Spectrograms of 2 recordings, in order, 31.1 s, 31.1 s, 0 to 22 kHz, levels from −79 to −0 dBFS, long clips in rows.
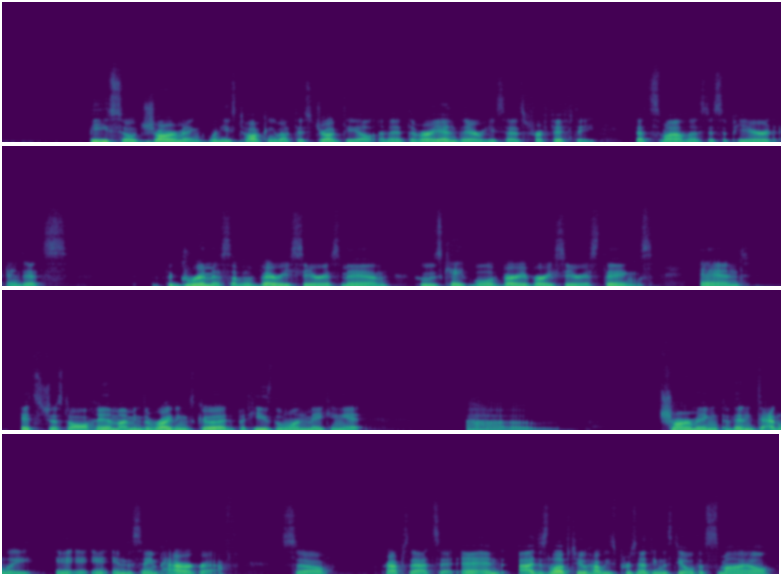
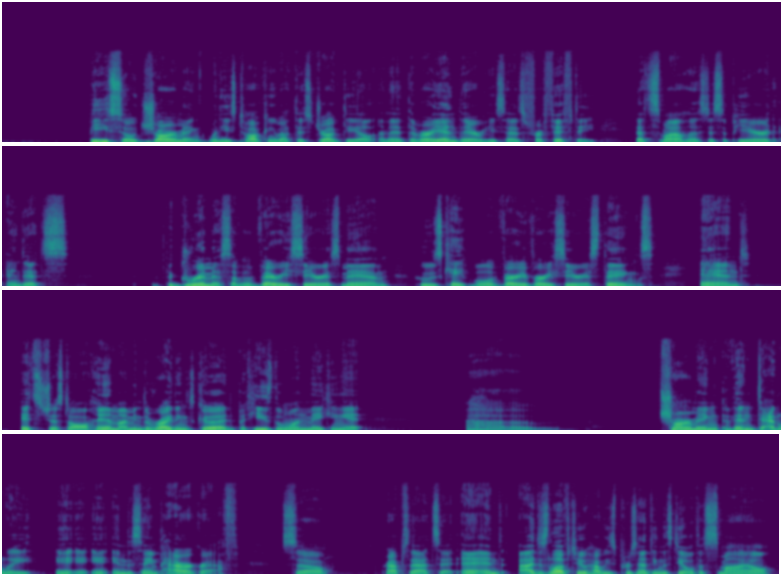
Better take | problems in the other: second | muffled; very; fading above 3.5 kHz

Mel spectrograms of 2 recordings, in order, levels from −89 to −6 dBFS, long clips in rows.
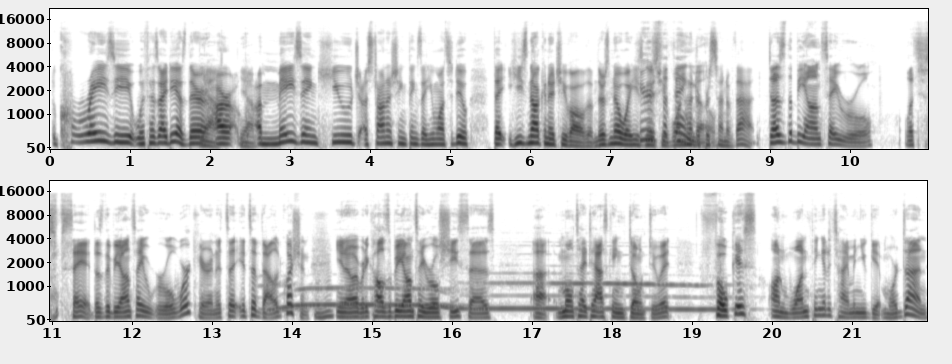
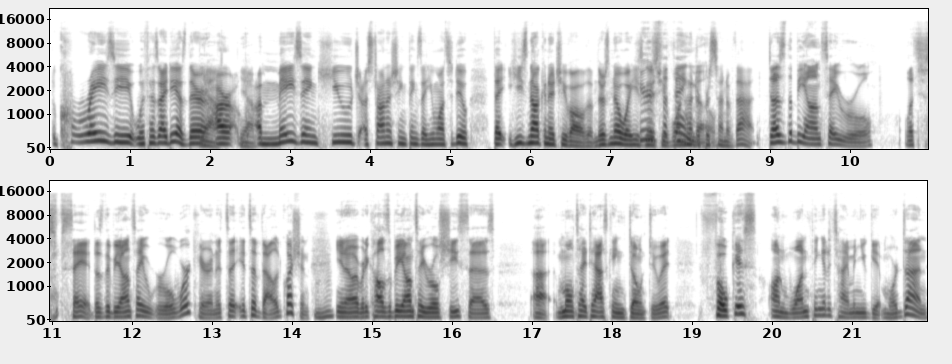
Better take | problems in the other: second | dog barking; noticeable; from 14 to 20 s; peak 9 dB below the speech

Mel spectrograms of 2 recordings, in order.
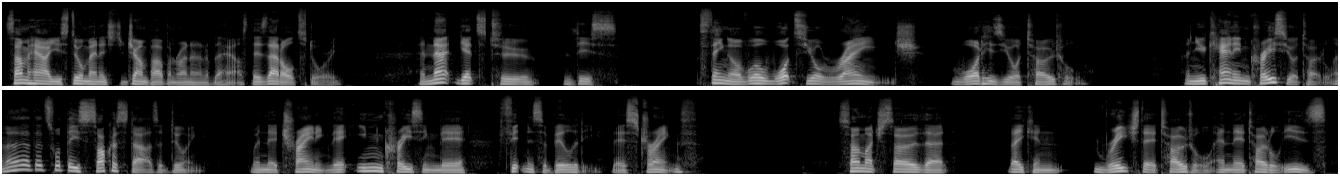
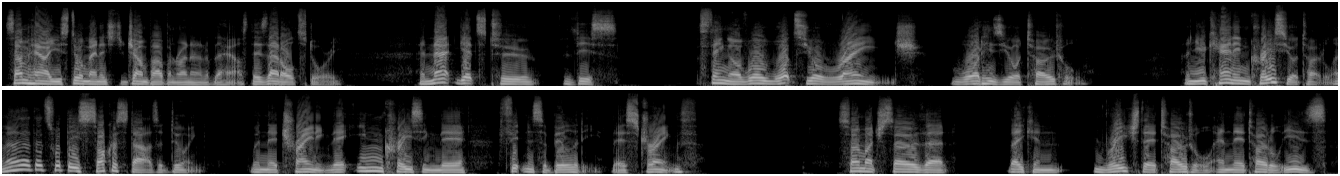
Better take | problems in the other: first | distortion; heavy; 11% of the sound clipped

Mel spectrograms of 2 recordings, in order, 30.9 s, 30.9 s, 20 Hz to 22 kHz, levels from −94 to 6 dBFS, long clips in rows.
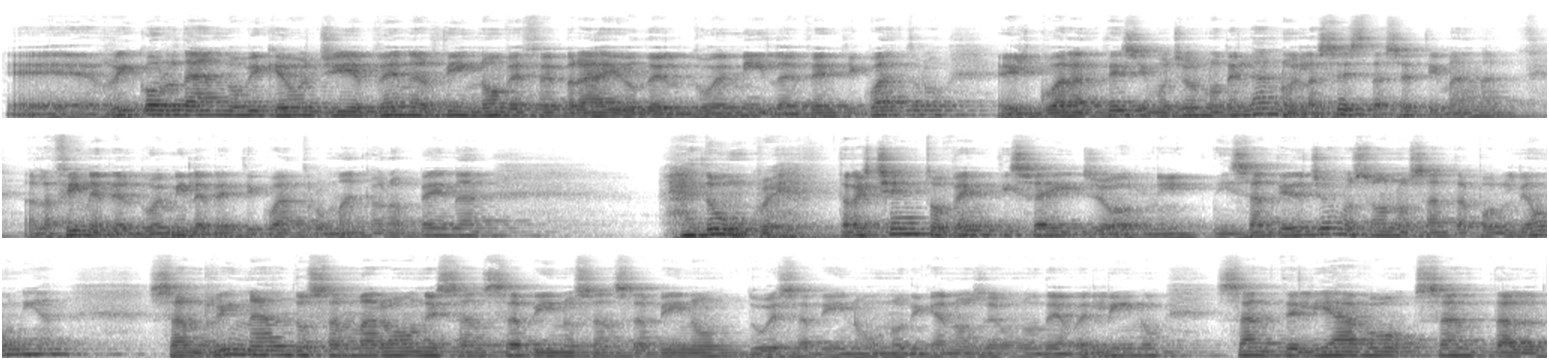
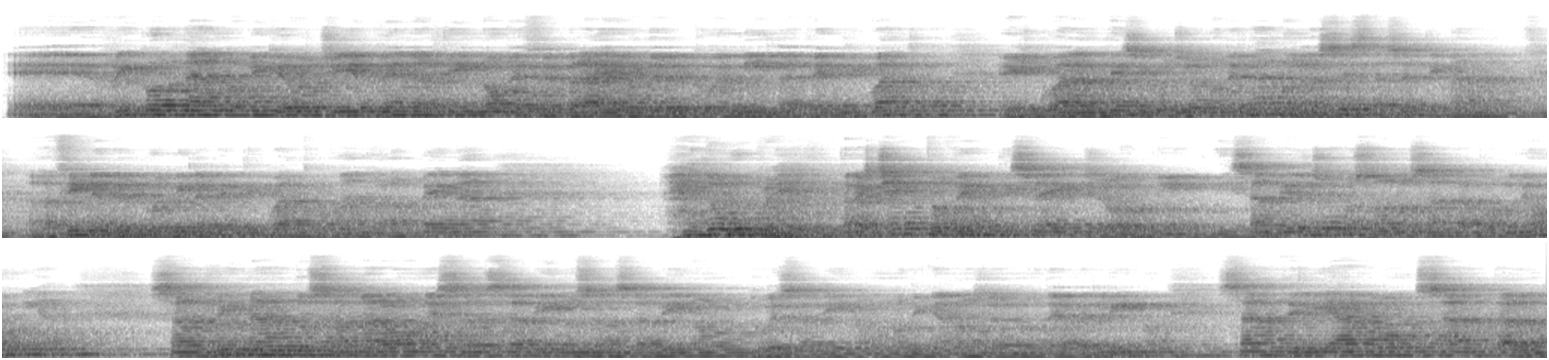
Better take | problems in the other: first | room echo; strong; dies away in 2.1 s; slight in the first // off-mic speech; far

